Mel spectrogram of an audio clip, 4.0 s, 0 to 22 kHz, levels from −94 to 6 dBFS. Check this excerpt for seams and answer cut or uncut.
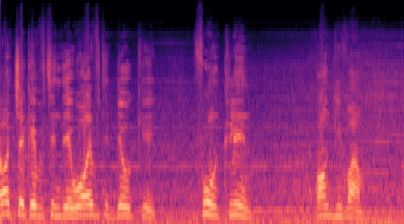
uncut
